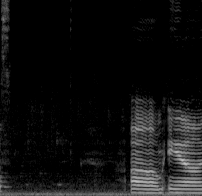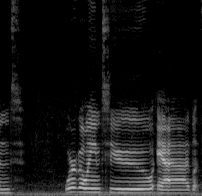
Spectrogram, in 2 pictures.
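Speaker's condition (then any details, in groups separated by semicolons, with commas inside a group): No condition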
